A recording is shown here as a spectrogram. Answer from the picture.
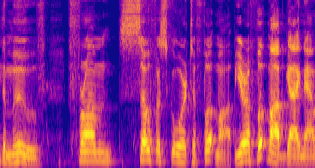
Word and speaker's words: FotMob: be the SofaScore folks, or going to be our good friends at FootMob, or is it FotMob? See, that's the thing. I'm not sure how to say it. It's FOTMOB, but choose your own adventure with that one.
